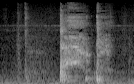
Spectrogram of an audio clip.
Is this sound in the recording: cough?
yes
